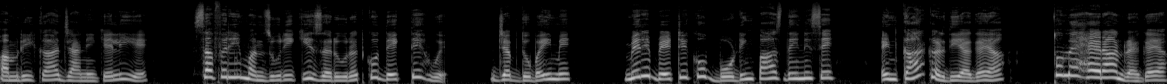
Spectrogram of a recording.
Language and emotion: Urdu, surprised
